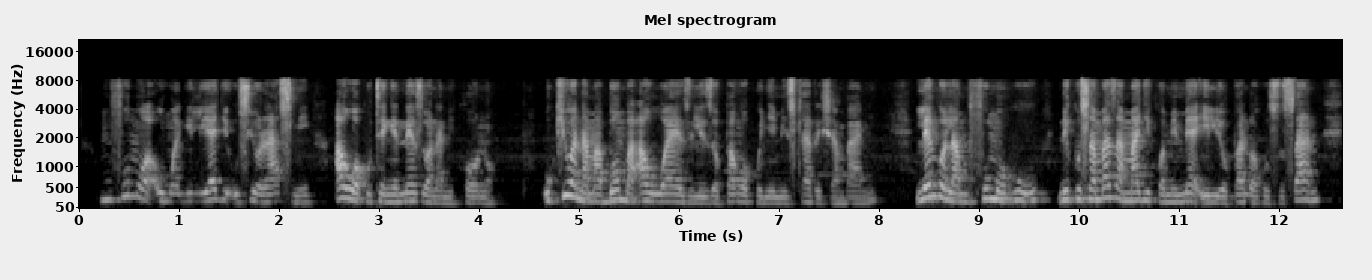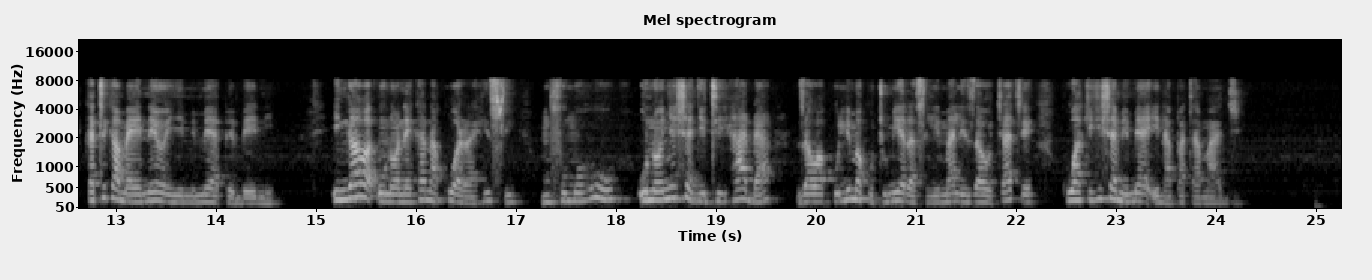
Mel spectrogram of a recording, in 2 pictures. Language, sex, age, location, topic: Swahili, female, 25-35, Nairobi, agriculture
